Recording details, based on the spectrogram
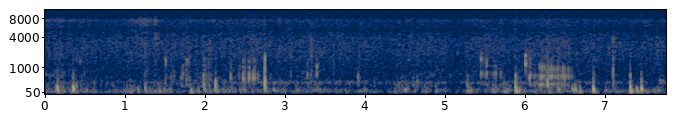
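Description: Low gurgles and rumbles from the belly after a large meal; ordinary digestion sounds.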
